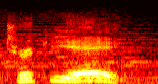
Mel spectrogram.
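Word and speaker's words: Türkiye: when did Turkey become Turkey-A? Yeah, I hate that. It's t u r k i y e. I like to t u r k e y, Turkey-A.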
